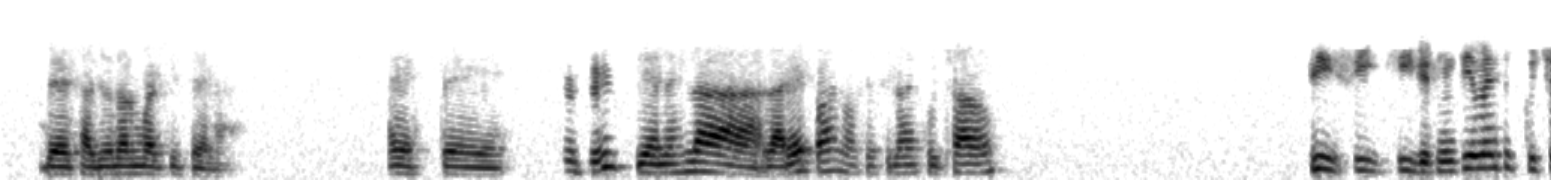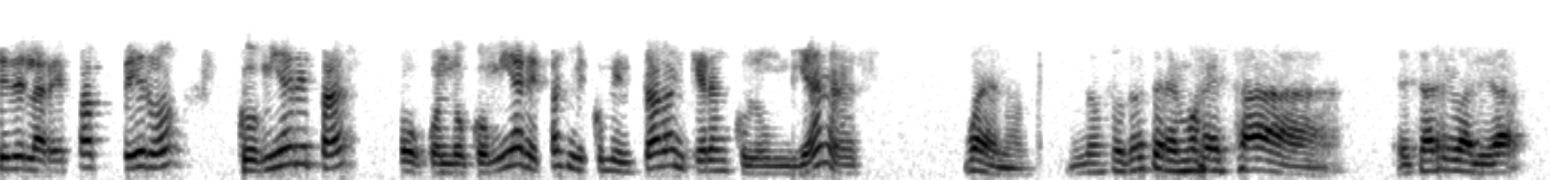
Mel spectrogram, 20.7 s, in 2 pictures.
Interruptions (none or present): none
